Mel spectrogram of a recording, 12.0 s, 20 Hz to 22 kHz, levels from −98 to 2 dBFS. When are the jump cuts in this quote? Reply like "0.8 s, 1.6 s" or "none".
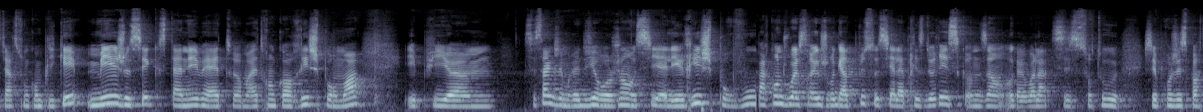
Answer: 7.6 s, 10.2 s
